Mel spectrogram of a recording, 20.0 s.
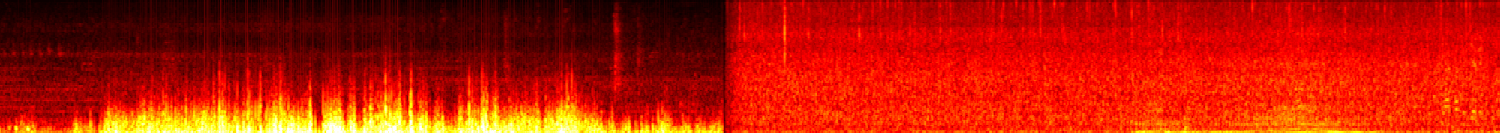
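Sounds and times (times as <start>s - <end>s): rain falling on water: 9.7s - 20.0s.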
